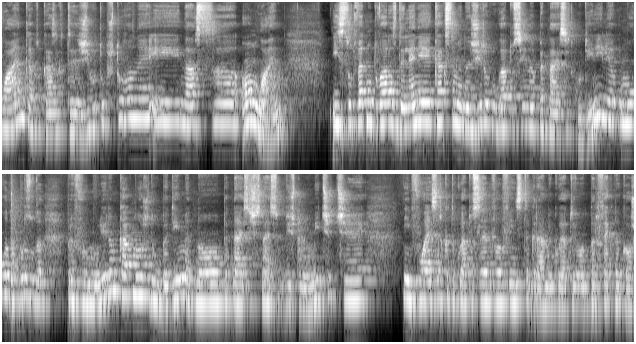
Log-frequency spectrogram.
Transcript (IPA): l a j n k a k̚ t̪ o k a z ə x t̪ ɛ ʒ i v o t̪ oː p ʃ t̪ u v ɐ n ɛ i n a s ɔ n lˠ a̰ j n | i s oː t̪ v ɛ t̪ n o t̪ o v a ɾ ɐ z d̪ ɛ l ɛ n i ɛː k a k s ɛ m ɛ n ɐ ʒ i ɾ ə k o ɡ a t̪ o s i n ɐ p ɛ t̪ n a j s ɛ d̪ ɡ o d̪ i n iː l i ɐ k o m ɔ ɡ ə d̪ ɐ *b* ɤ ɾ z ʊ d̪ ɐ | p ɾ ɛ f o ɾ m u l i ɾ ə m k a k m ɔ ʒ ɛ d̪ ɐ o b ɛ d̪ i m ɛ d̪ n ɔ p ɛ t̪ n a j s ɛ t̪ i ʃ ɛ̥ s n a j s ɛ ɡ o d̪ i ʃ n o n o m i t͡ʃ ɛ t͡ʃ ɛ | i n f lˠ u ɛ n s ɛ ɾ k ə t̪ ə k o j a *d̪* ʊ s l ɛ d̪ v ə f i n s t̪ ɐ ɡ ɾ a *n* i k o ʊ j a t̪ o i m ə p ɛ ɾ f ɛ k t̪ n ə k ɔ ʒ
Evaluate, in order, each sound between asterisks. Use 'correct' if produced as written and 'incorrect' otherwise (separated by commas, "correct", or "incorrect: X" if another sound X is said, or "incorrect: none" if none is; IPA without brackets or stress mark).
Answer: correct, incorrect: t̪, incorrect: m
